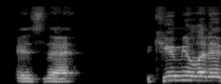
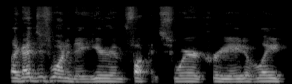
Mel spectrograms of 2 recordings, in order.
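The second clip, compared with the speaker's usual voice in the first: ordinary talk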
